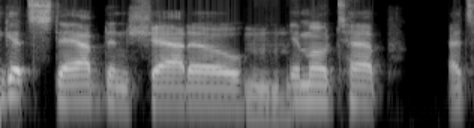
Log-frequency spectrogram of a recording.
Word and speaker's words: Imhotep: Imhotep, that's how you say it, right? Hmm. Imhotep.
